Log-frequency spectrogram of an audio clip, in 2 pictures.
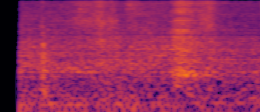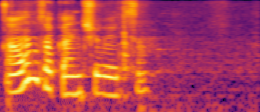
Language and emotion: Russian, neutral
